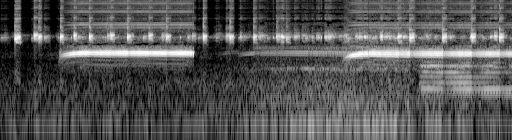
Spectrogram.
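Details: A Fowler's toad (Anaxyrus fowleri) calls in late April into May, its call being the main difference from the similar-looking American toad; nasal, buzzy bleats over a steady high chorus of other frogs, with spring peepers and chorus frogs no longer heard.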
